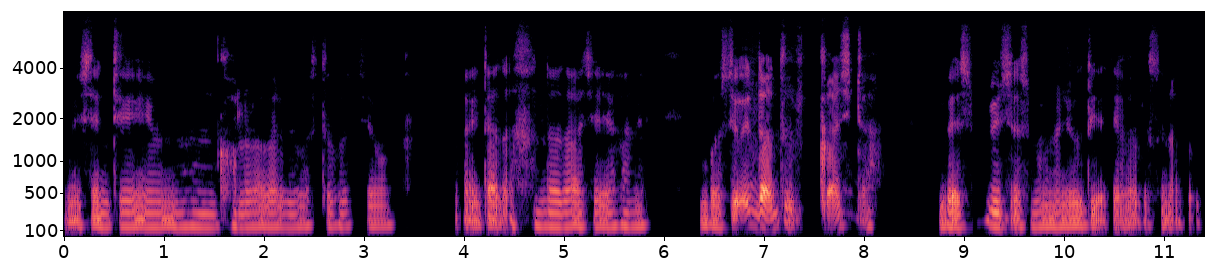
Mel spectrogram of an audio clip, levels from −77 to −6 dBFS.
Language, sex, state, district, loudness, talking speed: Bengali, male, West Bengal, Paschim Medinipur, -32 LUFS, 120 wpm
